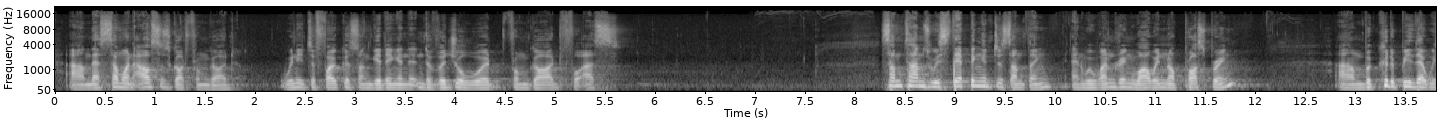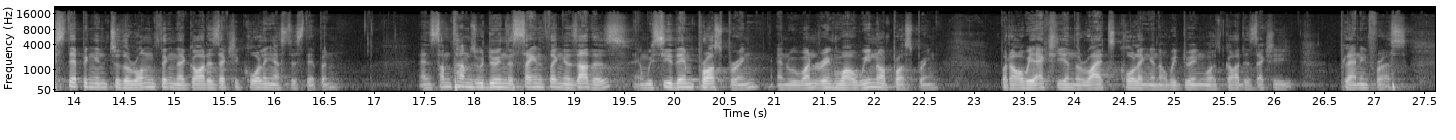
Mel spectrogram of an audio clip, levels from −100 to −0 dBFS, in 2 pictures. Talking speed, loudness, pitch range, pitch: 205 wpm, -28 LUFS, 115-140 Hz, 125 Hz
